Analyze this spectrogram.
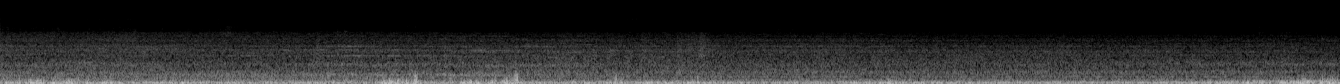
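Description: Last cars of a freight train rolling away over the rails: a steady low rumble with a few wheel clicks about four to five seconds in.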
